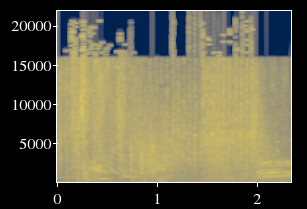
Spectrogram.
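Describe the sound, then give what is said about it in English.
A loud, crashing burst from a machine gun exploding in its chamber, an audio drama battle effect. Dense continuous blasts and booms come with whistling tones that sweep downward through the din. “The machine gun exploded in the chamber, blowing apart and into a black shirt.”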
